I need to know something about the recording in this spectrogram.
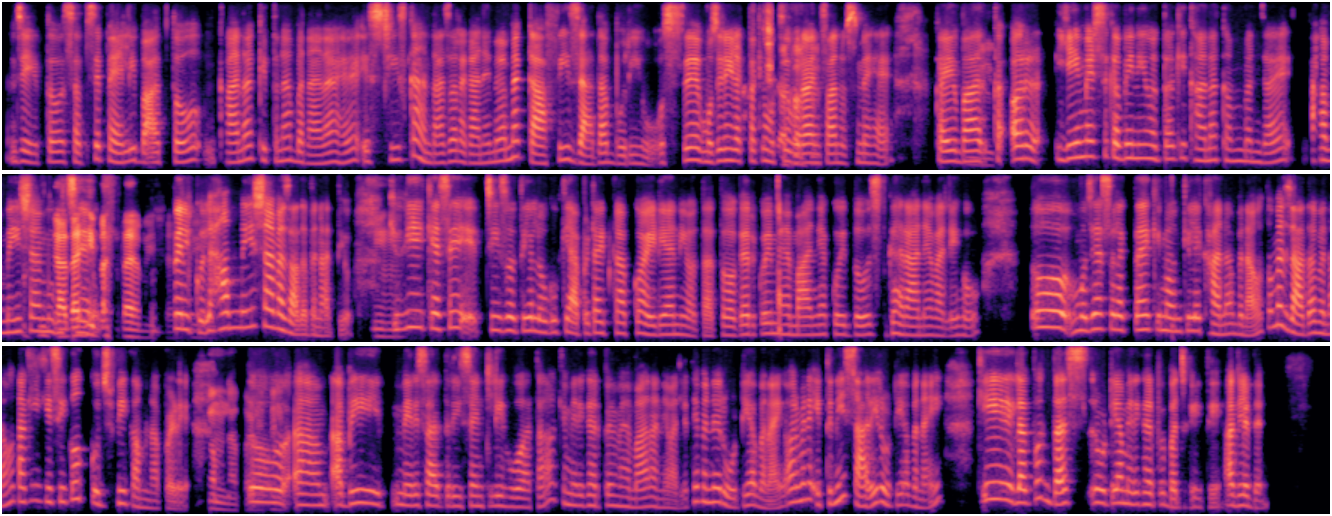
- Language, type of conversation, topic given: Hindi, podcast, बचे हुए खाने को नए और स्वादिष्ट रूप में बदलने के आपके पसंदीदा तरीके क्या हैं?
- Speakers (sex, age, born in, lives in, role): female, 20-24, India, India, guest; male, 25-29, India, India, host
- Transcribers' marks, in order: laughing while speaking: "अच्छा"; laugh; chuckle; laughing while speaking: "बनता है"; in English: "एपेटाइट"; in English: "आईडिया"; tapping; in English: "रिसेंटली"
